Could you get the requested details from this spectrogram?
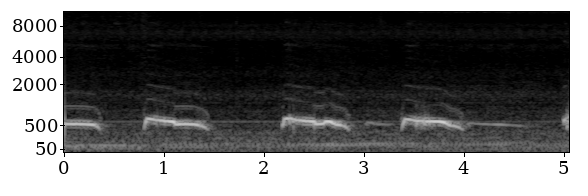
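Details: Crossbred cuhu dove from a white albino puter and a puter pelung, recorded indoors. Clear coos with a bright start, each held then dropping, with a quiet trailing note between, repeated at an uneven pace.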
